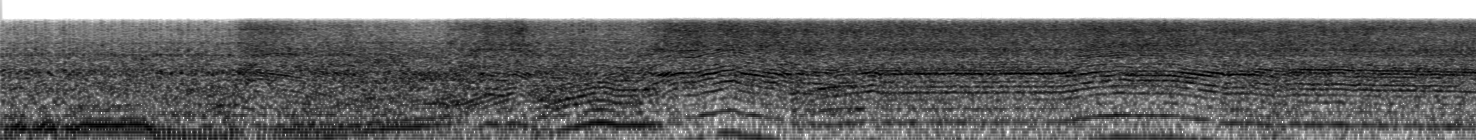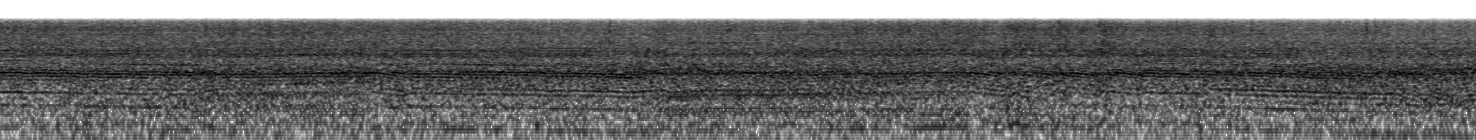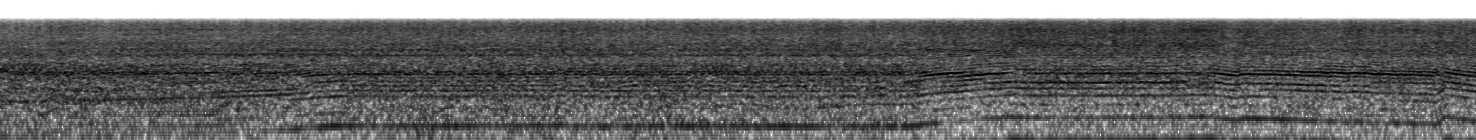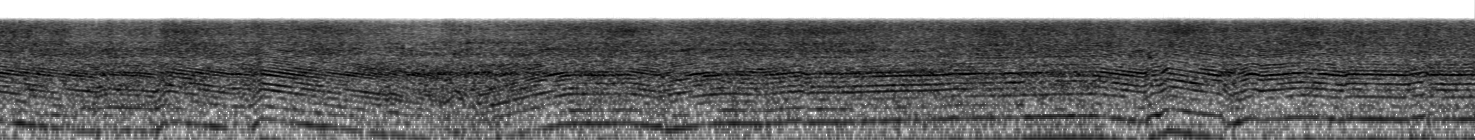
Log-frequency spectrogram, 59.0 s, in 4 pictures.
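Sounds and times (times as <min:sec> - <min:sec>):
dirt bike engine revving: 0:00.0 - 0:59.0
road and wind noise: 0:00.0 - 0:59.0.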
